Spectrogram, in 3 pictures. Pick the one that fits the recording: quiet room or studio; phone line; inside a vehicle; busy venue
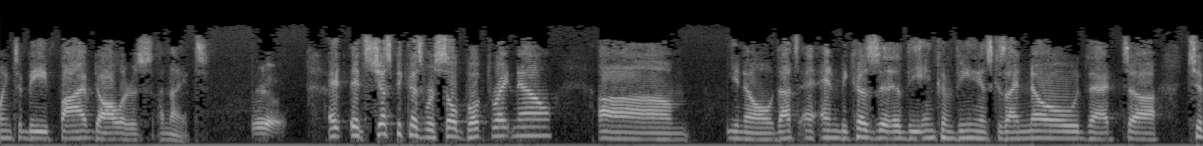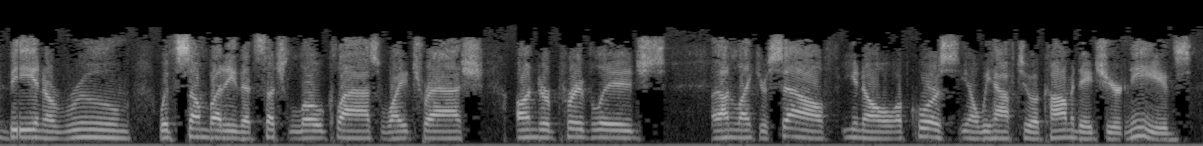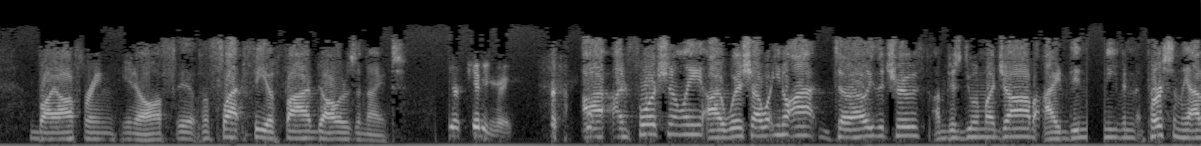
phone line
